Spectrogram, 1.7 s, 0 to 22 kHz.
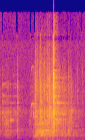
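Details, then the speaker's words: Generac GP5500 recoil-start generator, several years old, sitting a few months, fresh 89 octane with Stabil 360, new Diamond Fire plug, choke on. One pull turns it over with a brief rasping burst, no catch; chronic hard starting, cause unconfirmed. "it's no reason any part equipment engine there's no reason for it to be that difficult to start"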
